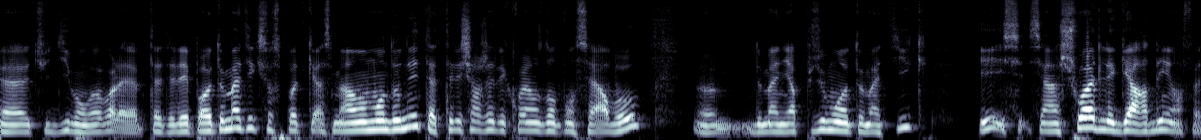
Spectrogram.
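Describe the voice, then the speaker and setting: A man talks at a fairly high pitch, varying it in an ordinary way. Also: very clean recording, silent background. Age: 30s. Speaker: relationship podcast host and blogger. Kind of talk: solo podcast monologue. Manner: hesitant, many fillers and repetitions.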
